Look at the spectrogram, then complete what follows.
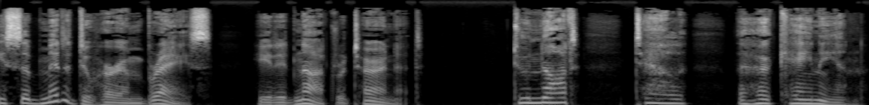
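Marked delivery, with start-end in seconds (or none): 3.4-5.8 breathless urgent plea; panting. Acted. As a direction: pant the words out. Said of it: "she panted".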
